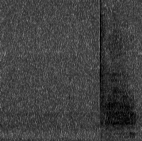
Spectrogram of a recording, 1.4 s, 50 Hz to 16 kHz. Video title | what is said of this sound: {Thriving During Lockdown} Day 2 Recap - How To Interrupt Comfort Eating | I tap it when it's empty it's very alive very resonant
